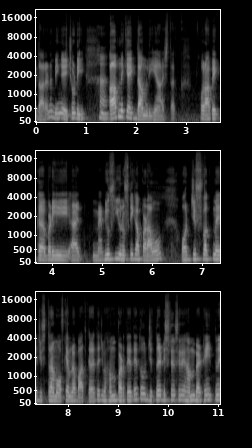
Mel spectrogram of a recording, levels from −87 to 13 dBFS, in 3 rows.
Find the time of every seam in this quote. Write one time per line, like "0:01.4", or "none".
none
